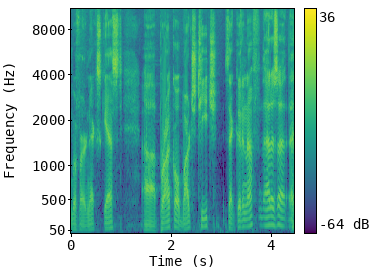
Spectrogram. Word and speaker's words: Marcetic: I could tell you, Branko, before the show, how do you pronounce this guy's name? And now, no, Ben, it's Marcetic.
